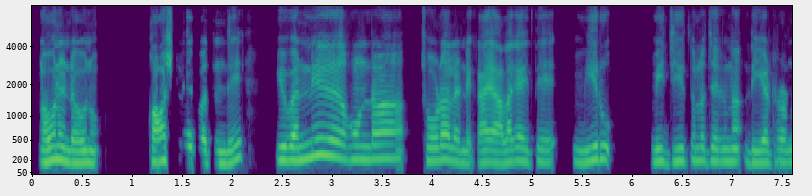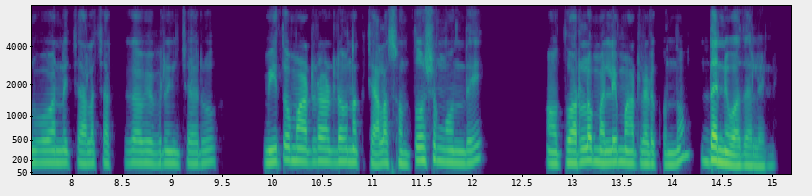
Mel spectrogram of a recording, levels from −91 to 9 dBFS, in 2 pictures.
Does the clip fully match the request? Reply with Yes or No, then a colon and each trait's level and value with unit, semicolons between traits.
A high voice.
No: medium, 170 Hz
